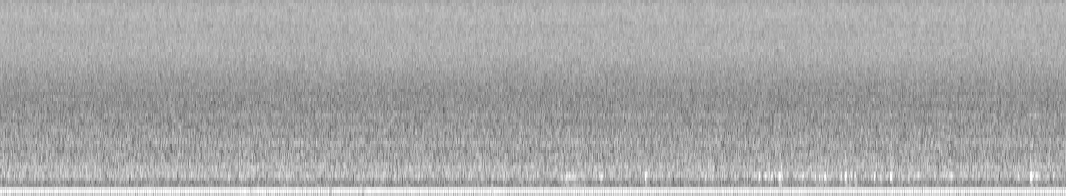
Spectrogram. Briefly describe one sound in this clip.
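Wristwatches tick softly and steadily.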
